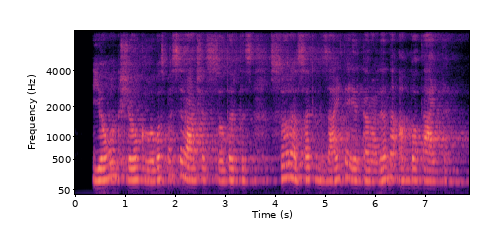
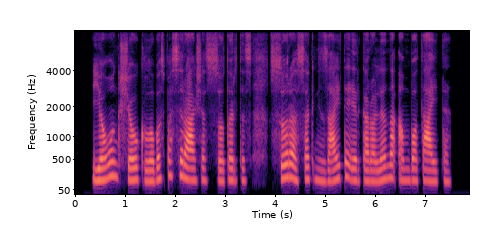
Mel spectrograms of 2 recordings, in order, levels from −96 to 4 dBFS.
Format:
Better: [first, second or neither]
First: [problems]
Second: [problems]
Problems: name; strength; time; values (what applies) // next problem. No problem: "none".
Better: second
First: room echo; dies away in 2.1 s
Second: none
